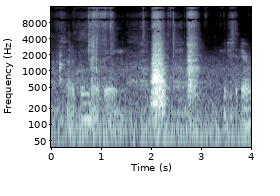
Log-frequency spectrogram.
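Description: Two short, sharp puffs of breath, the first about two seconds in and a weaker one just after, over faint murmur.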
